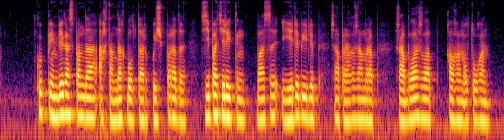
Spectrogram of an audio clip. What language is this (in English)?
Kazakh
